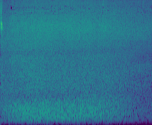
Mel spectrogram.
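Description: Steady roar of sea surf mixed with gusting wind on the Wadden Sea mudflats, a broad continuous wash of noise that swells slightly and eases off toward the end, with no voices present.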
